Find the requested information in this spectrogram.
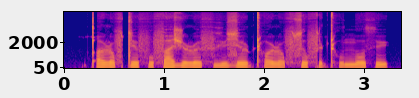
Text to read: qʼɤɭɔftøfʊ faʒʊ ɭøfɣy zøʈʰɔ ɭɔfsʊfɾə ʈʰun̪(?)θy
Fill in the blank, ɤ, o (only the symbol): o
